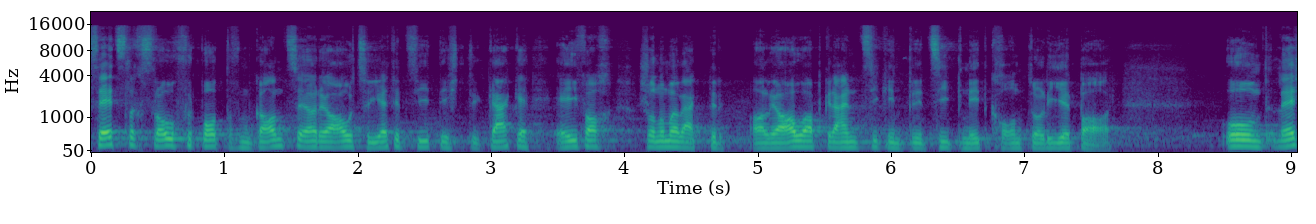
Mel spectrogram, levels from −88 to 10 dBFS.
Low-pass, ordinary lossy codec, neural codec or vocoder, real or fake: 14.4 kHz; Opus, 32 kbps; none; real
